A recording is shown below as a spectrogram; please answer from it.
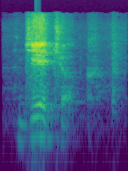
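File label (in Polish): "dzecak", Kurpie dialect, Polish; slownik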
